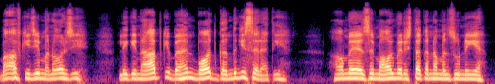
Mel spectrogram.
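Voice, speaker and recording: Woman acting a stern, indignant father, mellow tone. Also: on the low side, fairly even intonation, a little fast, dry recording, studio quality, natural voice. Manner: firm, indignant. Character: stern, proud father of a prospective groom.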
